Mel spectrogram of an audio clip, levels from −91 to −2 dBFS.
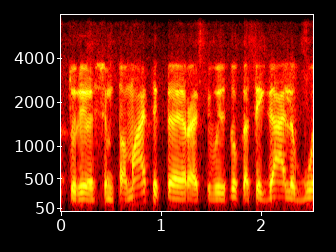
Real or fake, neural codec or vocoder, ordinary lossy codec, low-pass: real; none; Opus, 24 kbps; 7.2 kHz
